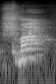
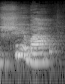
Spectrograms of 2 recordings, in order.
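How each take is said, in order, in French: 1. Le sh enchaîne directement sur le m. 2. Une voyelle brève s'entend après le sh. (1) "On ne peut pas lire Shema" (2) "On dit Shema"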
